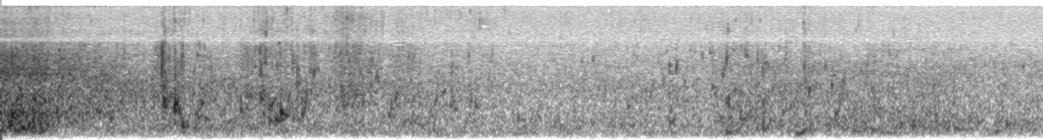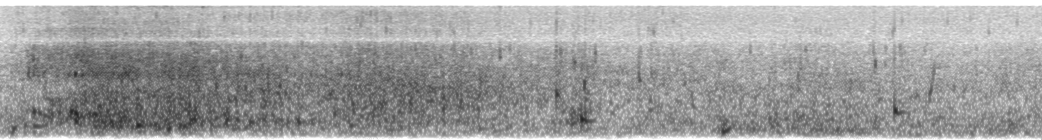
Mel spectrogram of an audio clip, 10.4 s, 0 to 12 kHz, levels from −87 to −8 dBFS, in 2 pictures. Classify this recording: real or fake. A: fake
